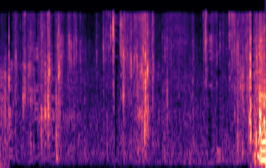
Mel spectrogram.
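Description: Quiet rustling of stiff paper pages being turned in a book of die-cut punch-out sheets, with a few small ticks of the paper.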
